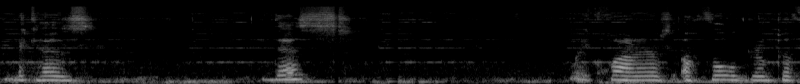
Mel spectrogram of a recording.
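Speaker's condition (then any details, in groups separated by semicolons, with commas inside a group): Cerebral palsy; head often turned sideways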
